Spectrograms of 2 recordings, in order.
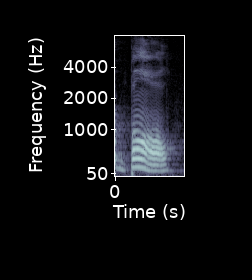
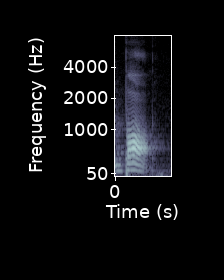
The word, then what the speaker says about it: Baal: story about one particular ball and if i was going to pronounce it right i would call him but that medial ayin which still exists in modern arabic is a really unpleasant sound and when i was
